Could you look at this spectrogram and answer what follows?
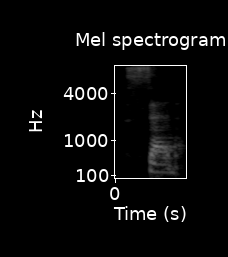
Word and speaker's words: said: and this word is tricky because that AI in the middle does not sound like us like when we say us and we say it and it says the like E but when we spell it it's AI and so we have to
